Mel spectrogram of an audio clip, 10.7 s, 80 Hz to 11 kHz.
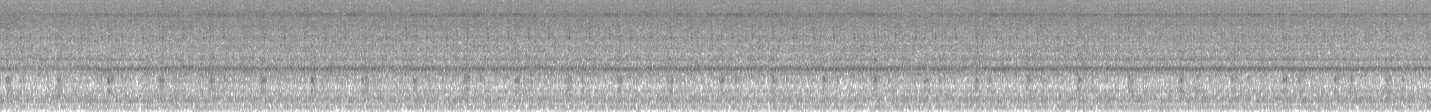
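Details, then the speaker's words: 2000 Mercedes-Benz E320, 25 years old, just after idler pulley and belt replacement: steady, even idle with faint high whine, brief noise fading away, no belt squeal or chirp; healthy engine. "let's give the car a start see how well it holds up what is that there's an missional noise the noise seems to be going away"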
